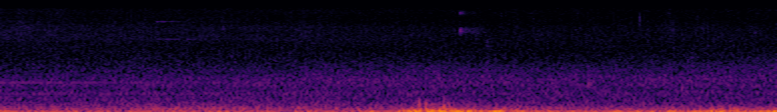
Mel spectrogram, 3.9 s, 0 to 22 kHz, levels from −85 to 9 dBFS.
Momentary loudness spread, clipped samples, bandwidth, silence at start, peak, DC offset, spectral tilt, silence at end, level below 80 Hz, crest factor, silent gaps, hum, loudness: 14 LU; under 0.1%; 15.5 kHz; 0 s; -16 dBFS; under 0.1%; -6.5 dB/octave; 0 s; -32 dBFS; 14 dB; none; none; -40 LUFS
